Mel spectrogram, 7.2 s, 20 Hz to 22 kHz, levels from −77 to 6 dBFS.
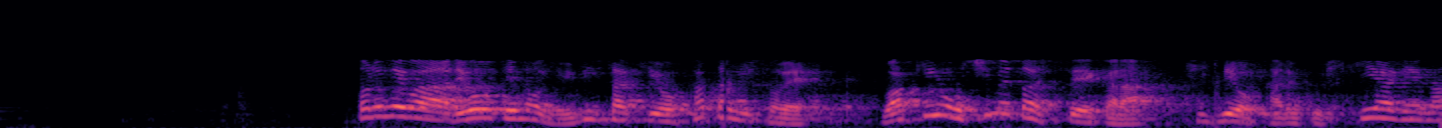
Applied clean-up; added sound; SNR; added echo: neural separator model SepFormer DNS4.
